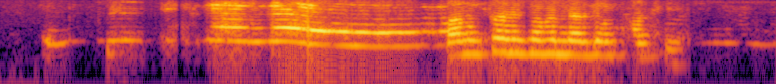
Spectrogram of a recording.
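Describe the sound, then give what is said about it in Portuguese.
A young girl cries, loud wavering wails rising and falling in two long sustained bursts, with short whimpers before and after. “Levar a menina ali pra mim resolver, que ela tá chorando.”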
